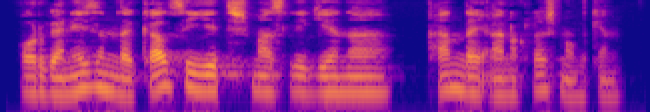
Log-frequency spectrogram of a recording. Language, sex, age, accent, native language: Uzbek, male, 25-34, Samarqand, Uzbek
